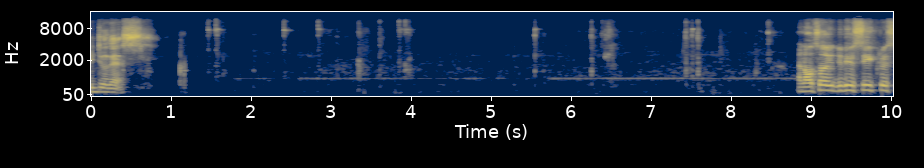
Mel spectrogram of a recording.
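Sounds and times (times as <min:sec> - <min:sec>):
computer keyboard and mouse clicks: 0:01.1 - 0:04.1, 0:05.5 - 0:06.6, 0:07.3 - 0:08.6
faint steady tone: 0:01.8 - 0:09.1.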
